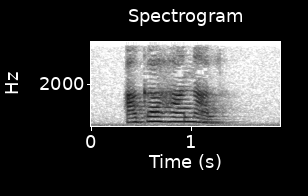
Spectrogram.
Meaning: to become greedy
- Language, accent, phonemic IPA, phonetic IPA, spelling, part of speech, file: Armenian, Eastern Armenian, /ɑɡɑhɑˈnɑl/, [ɑɡɑhɑnɑ́l], ագահանալ, verb, Hy-ագահանալ.ogg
